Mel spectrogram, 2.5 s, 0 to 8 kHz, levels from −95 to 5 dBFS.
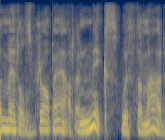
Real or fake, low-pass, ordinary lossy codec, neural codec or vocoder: real; 7.2 kHz; AAC, 32 kbps; none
